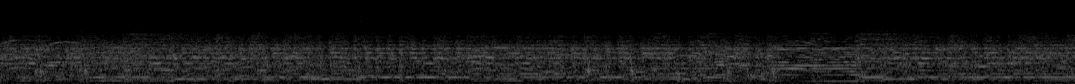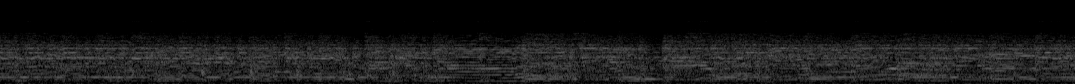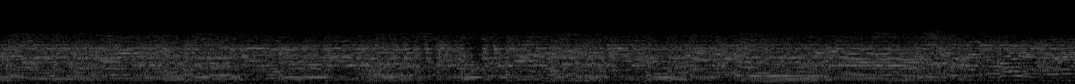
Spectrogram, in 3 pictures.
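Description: Hard rock band playing live, an electric guitar riff repeating over bass and drums in an instrumental stretch with no singing. Two brief swooping slides come about eight and sixteen seconds in.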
